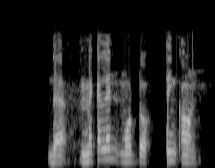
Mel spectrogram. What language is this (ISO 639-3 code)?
eng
